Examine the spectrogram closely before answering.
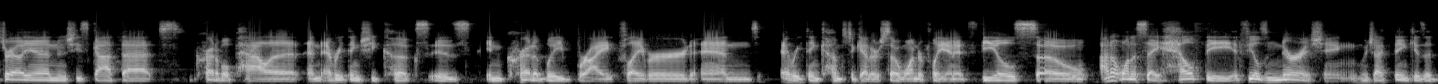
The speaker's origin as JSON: {"language": "English", "region": "Texas", "country": "United States", "moved": "yes", "lives_now": "Washington, D.C., United States", "said": "I am a Texan"}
